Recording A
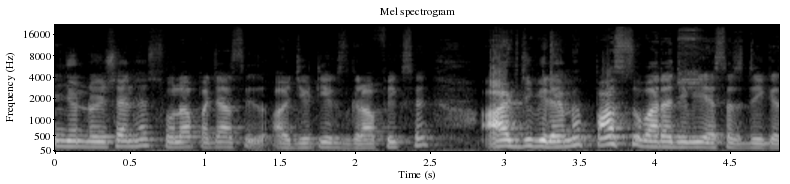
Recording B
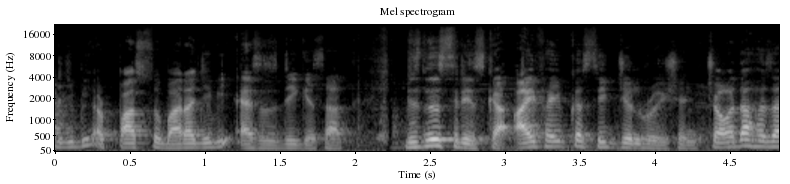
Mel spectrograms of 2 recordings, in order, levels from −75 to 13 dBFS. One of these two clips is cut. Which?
B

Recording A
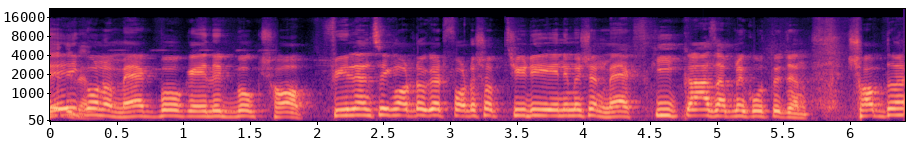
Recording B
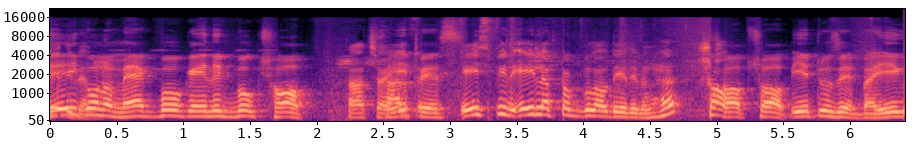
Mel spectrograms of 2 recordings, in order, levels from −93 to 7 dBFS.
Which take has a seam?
A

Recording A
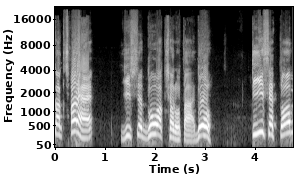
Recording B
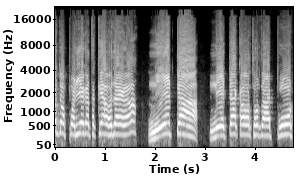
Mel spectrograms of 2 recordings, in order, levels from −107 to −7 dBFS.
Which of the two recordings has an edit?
B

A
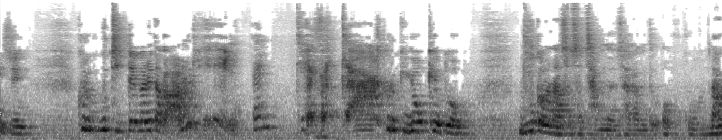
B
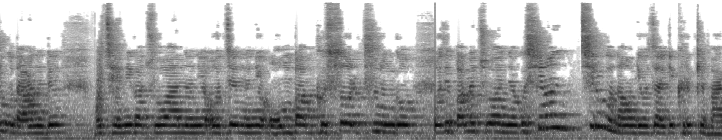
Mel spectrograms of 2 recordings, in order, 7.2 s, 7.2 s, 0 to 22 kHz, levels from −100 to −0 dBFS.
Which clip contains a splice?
B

